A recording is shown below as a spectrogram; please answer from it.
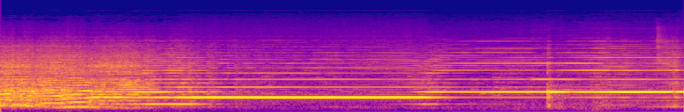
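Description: Live instrumental rock band led by electric guitar: a busy passage, then the guitar holds one long sustained note for about five seconds, then slides to a higher sustained note, with a single sharp hit near the end.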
